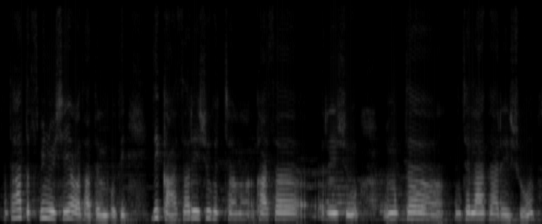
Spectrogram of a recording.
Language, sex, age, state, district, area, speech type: Sanskrit, female, 18-30, Karnataka, Belgaum, rural, spontaneous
